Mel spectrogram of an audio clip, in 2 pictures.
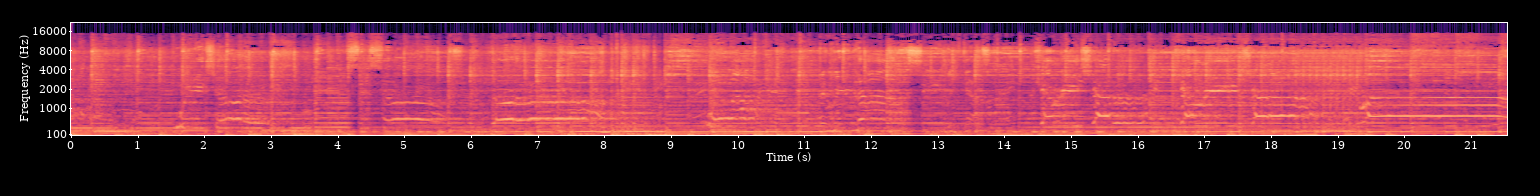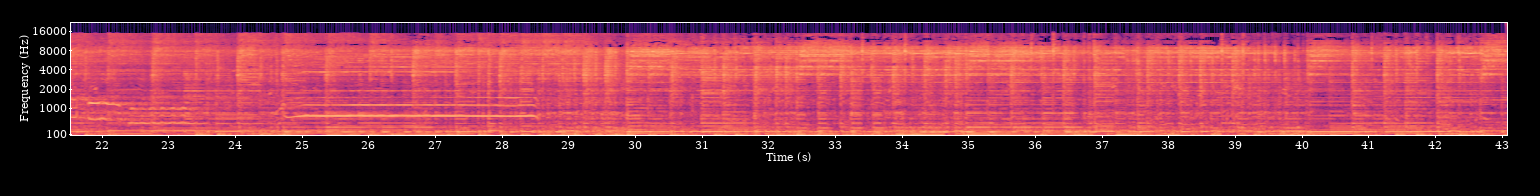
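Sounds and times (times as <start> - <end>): acoustic guitar: 0.0 - 43.0
man singing: 1.4 - 29.0.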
